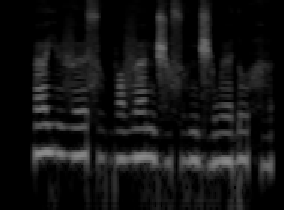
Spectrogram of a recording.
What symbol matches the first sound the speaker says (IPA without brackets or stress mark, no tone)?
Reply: œ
